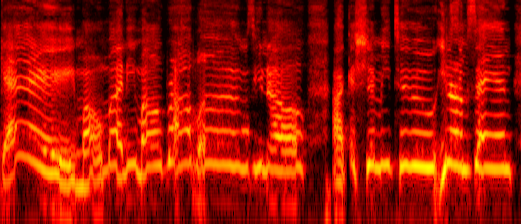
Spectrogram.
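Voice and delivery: high, shouted party hype; very high shouting party voice; hyped dancing fan. Retold or imitated. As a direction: belt it out like you're dancing at the club. Acts herself dancing to [name].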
